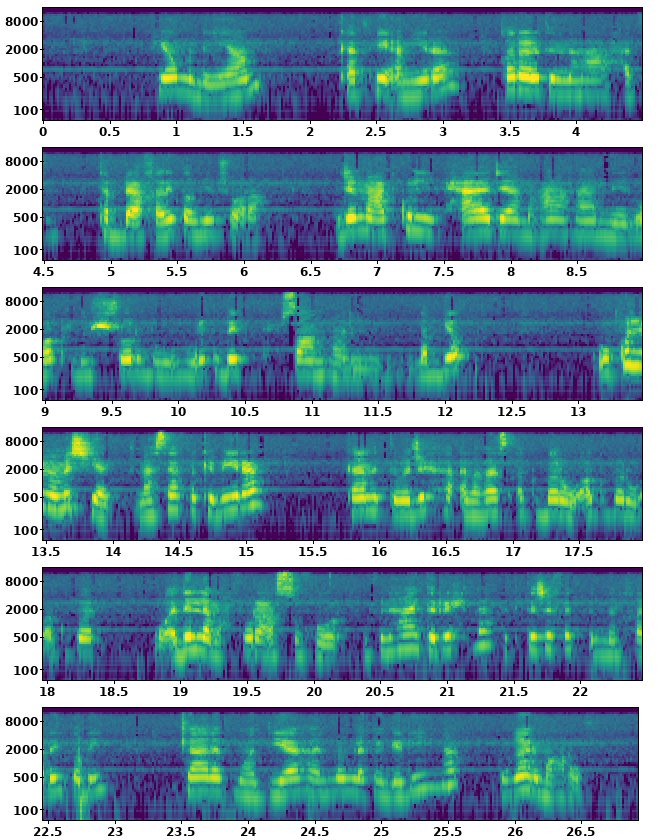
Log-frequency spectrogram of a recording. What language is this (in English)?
Saidi Arabic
